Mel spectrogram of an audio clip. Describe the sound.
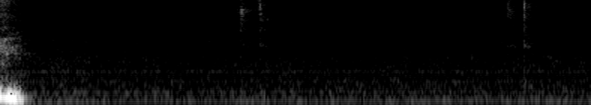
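Computer mouse clicks while a file is being reopened: a soft thump at the start, then two pairs of quick, sharp, faint clicks spaced apart, over a low steady hum.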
